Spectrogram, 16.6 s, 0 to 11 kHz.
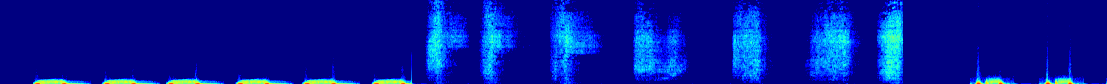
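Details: Normal heart sounds: regular paired S1–S2 lub-dub at about 60 beats per minute with a quiet pause between beats.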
